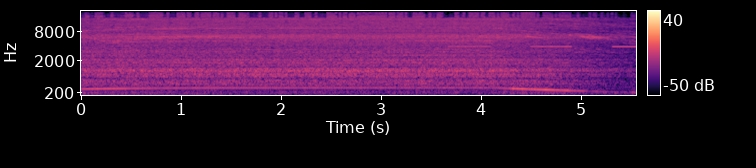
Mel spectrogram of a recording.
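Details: Multi-purpose blender reassembled after repair, safety switch engaged: smooth steady motor whine at constant pitch, winding down evenly; runs normally.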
